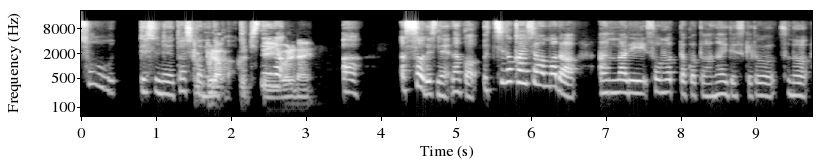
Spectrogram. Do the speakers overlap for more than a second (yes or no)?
yes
